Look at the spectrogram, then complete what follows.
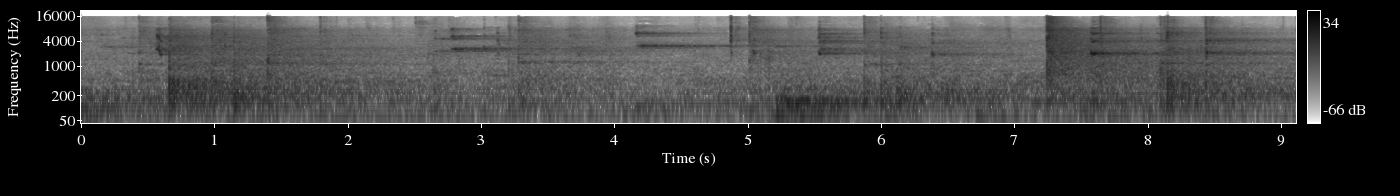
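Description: Badminton doubles rally: rackets hitting the shuttlecock in sharp cracks at irregular intervals, several in quick succession near the end. Shoes squeak briefly on the court mat, a foot thuds down about five seconds in, and it all echoes in a large hall.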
